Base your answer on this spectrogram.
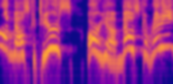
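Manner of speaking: squeaked out loud and bouncy. Urged by another speaker to commit, doing a Mickey Mouse voice. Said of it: "I used to do a pretty decent Mickey Mouse voice".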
